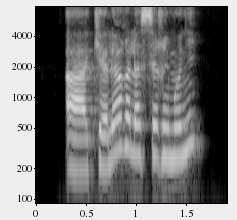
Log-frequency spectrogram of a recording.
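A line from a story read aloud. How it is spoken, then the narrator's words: Plain question. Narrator (French): demanda-t-il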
